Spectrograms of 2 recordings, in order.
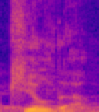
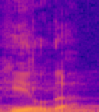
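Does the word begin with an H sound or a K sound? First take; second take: K sound; H sound. First: The word begins with a hard K sound. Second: The word begins with a breathy H sound. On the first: "la pronunciaban como una K" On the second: "esa H aspirada"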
